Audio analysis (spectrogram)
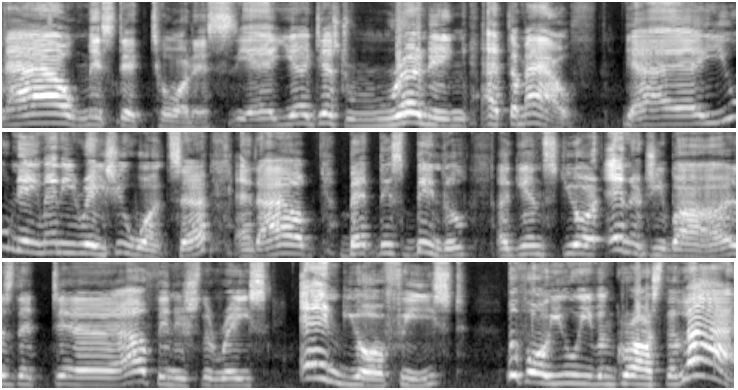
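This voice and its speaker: A man speaks in a put-on character voice at a high pitch. His pace is fairly slow. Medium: read story. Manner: folksy, hesitant "uh" fillers.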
